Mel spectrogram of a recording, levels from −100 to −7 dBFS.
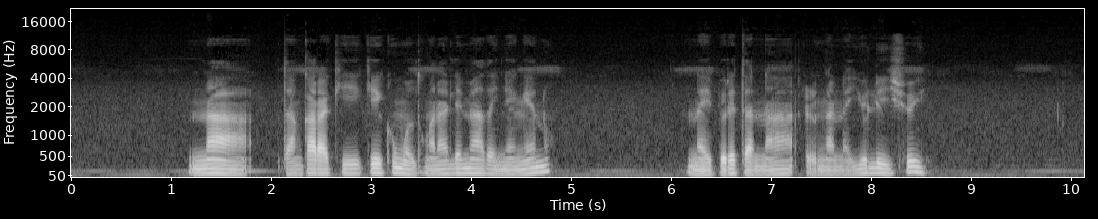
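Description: No technical faults can be heard anywhere in this speech recording.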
